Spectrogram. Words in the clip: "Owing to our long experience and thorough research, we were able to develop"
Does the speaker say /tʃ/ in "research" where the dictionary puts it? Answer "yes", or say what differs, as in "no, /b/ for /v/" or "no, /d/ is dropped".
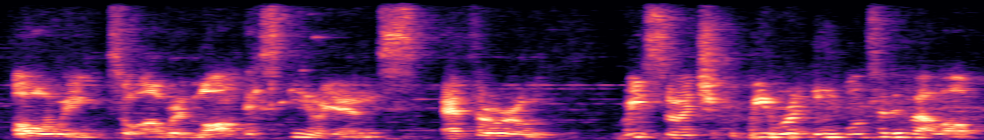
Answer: yes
